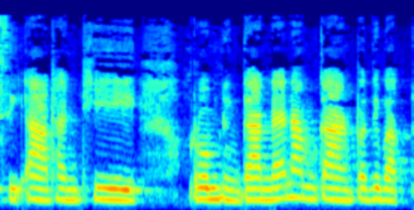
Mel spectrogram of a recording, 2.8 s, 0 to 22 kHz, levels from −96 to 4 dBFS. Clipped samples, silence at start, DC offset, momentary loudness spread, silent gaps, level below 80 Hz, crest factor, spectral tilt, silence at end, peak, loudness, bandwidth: under 0.1%; 0 s; under 0.1%; 4 LU; none; -78 dBFS; 18 dB; -5 dB/octave; 0 s; -8 dBFS; -27 LUFS; 16 kHz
